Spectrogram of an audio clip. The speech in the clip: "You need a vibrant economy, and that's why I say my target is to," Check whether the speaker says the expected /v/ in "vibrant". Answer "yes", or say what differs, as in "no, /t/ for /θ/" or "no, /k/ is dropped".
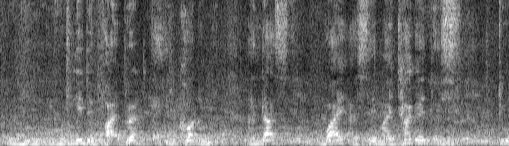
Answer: yes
